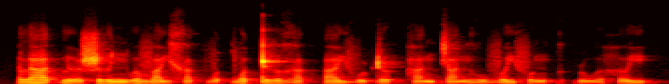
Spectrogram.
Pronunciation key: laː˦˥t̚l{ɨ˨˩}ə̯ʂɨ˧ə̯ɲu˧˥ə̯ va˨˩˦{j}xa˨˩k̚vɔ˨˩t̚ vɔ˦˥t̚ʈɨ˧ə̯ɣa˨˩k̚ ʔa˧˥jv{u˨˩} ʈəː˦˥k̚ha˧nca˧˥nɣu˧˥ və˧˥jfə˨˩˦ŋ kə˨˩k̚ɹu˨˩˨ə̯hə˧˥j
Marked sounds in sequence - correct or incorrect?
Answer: correct, correct, correct

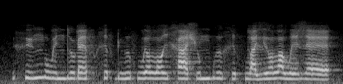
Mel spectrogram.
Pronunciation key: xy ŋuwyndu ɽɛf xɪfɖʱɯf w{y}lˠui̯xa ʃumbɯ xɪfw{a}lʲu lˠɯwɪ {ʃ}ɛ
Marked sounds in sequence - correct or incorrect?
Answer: correct, correct, incorrect

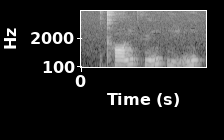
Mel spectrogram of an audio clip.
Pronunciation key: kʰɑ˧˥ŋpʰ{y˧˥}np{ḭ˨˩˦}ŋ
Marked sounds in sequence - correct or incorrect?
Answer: correct, correct

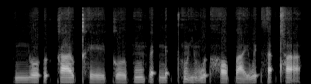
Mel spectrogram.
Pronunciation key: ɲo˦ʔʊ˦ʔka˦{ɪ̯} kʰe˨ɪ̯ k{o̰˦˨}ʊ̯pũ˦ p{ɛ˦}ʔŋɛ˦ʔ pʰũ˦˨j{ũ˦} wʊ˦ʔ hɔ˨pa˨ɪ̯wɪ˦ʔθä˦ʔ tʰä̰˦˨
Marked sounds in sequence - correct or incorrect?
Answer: incorrect, incorrect, correct, incorrect

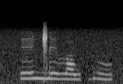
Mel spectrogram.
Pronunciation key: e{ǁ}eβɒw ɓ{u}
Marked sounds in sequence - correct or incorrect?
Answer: incorrect, correct

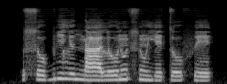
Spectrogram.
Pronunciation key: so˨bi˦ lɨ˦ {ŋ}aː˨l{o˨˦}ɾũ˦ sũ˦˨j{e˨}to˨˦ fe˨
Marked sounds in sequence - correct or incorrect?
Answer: correct, correct, correct

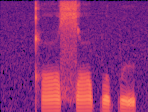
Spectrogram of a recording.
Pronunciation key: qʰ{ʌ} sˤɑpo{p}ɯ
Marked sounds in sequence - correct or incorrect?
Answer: incorrect, correct

